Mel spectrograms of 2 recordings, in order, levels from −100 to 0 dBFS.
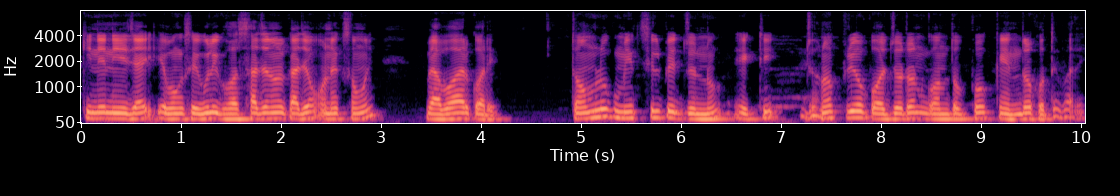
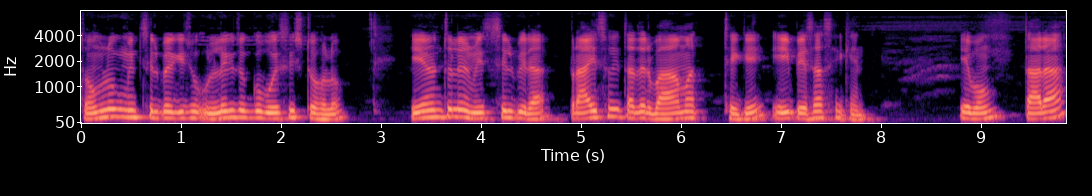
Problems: none marked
